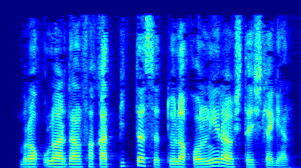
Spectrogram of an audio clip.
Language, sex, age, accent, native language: Uzbek, male, 18-24, Navoiy, Uzbek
